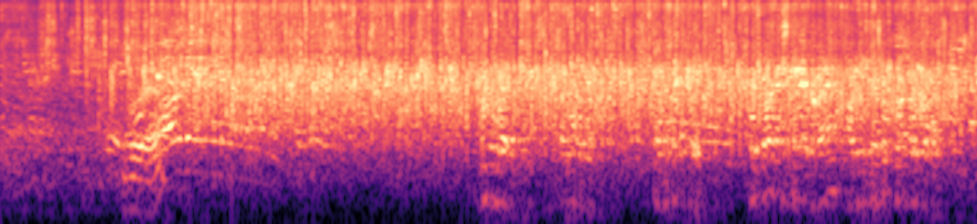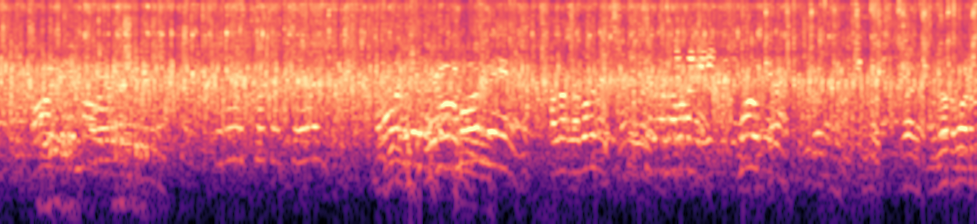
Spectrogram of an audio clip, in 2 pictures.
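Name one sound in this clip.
An outdoor audience applauds steadily.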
